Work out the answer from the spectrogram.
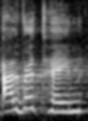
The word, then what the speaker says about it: Albert Heijn: Okay, so I think it's called Albert Heijn, right? Is that the way to pronounce the name? Okay, so the J is not being pronounced. Okay, so the Albert Heijn supermarket chain, they are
